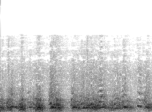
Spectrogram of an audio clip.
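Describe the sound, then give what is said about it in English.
Husky sled dogs, led by the dog King, bark and yip in a dense, overlapping chorus while blazing the trail through storm and snow in The Challenge of the Yukon; loud, with steady rapid barks filling the full three seconds and no pauses. “The Wonder Dog King, swiftest and strongest of Eskimo League dogs, blazes the trail through storm and snow for Sergeant Easton as he meets...”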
